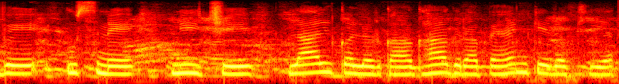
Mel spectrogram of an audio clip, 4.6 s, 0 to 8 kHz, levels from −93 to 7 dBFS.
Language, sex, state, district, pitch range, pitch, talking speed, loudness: Hindi, female, Maharashtra, Gondia, 245-280 Hz, 260 Hz, 130 wpm, -12 LUFS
